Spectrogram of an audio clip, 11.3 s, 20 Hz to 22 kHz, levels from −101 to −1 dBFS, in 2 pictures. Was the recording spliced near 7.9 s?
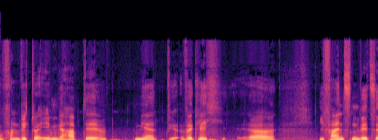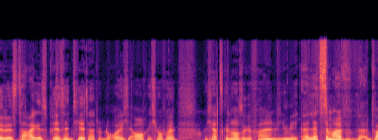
no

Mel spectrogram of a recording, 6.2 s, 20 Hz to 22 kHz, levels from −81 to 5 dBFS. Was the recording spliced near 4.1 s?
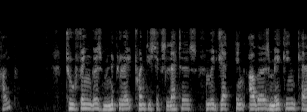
yes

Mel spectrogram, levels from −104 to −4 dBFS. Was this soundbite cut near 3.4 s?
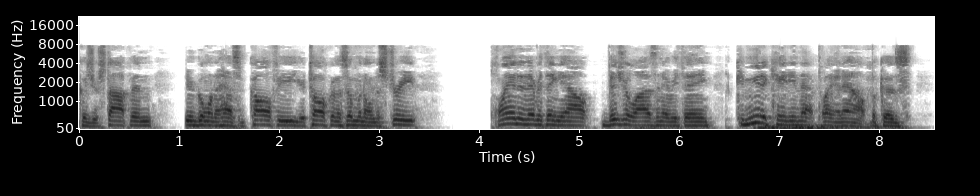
yes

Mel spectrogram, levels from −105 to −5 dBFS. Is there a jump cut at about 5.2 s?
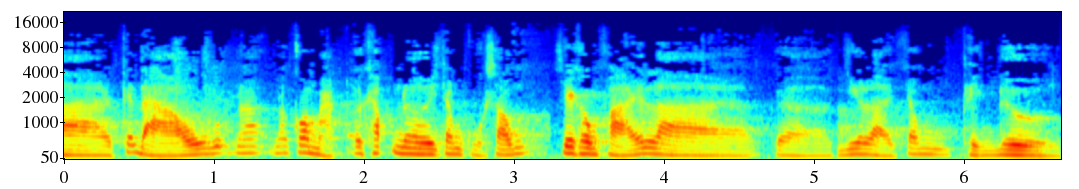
yes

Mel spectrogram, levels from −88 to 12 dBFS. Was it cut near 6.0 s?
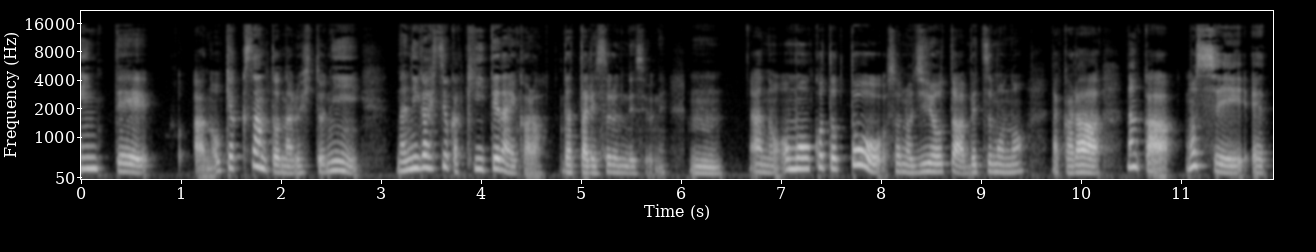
yes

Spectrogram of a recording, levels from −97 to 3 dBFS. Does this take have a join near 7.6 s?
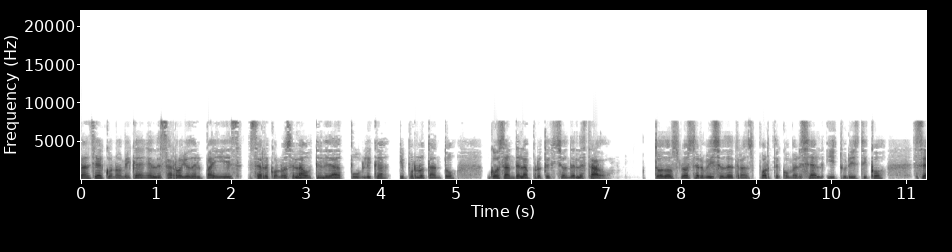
no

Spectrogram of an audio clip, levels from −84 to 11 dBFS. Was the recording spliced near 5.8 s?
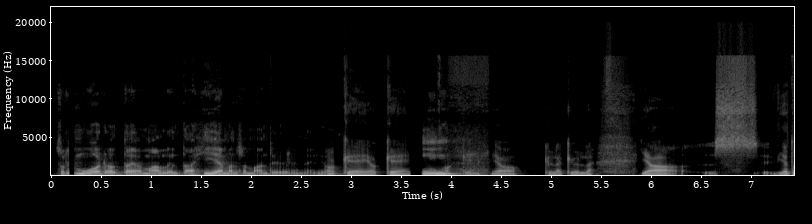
no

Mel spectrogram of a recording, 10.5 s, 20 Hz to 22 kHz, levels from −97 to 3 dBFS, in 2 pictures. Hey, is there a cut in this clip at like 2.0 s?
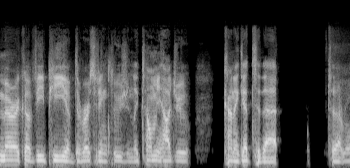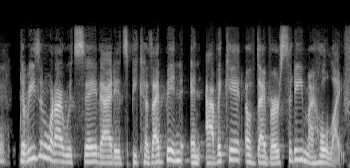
no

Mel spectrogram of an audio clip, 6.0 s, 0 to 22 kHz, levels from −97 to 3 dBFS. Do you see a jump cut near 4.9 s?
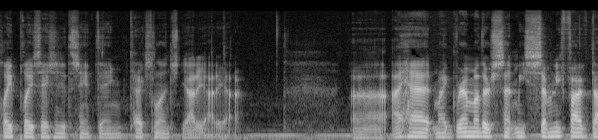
no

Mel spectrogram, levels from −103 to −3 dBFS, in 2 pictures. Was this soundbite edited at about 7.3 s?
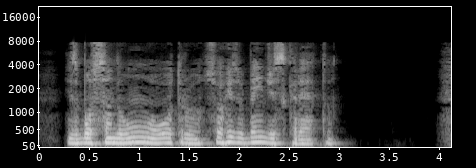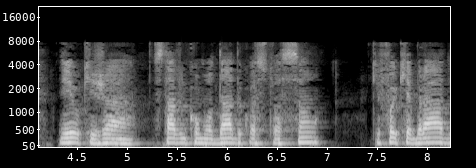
yes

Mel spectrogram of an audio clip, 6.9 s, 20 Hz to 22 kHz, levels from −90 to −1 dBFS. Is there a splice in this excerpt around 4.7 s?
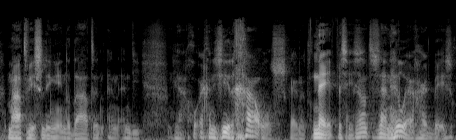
yes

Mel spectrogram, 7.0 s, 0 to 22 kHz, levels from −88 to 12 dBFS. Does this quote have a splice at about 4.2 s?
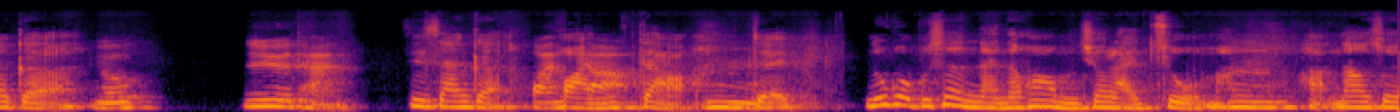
yes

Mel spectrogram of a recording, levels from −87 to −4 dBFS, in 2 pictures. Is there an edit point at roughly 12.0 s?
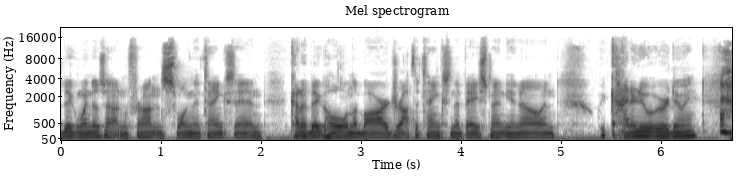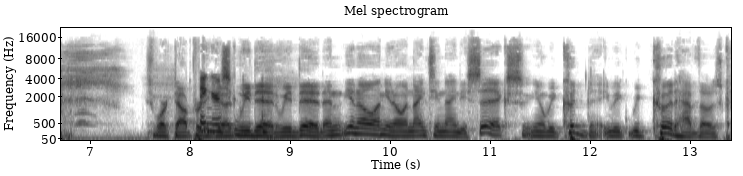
no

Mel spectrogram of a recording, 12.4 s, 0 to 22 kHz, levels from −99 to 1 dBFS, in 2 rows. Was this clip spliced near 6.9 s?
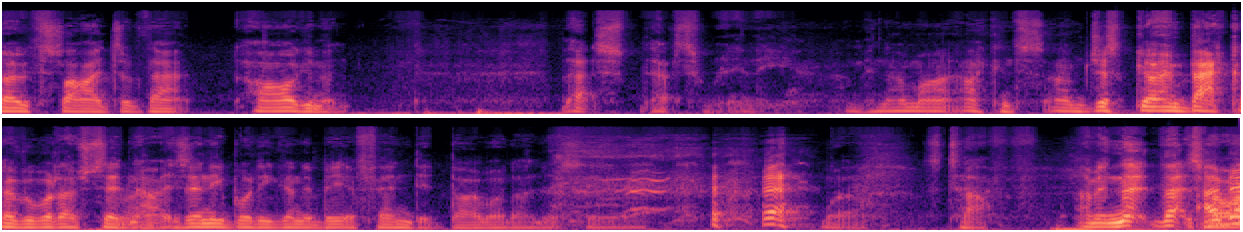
no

